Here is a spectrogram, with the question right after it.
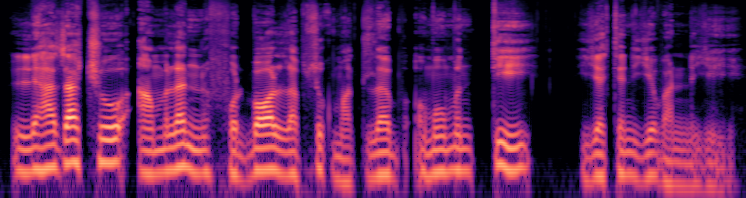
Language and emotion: Kashmiri, neutral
